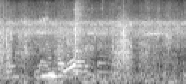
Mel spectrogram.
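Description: A man's voice making a short drawn-out vocal sound, rising and falling in pitch, about half a second in.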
